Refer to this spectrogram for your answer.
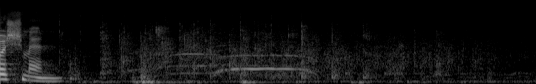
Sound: audience applauds

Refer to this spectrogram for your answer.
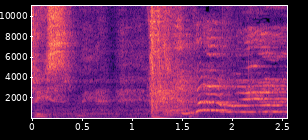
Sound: gun firing

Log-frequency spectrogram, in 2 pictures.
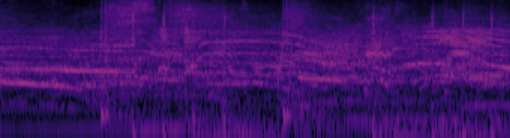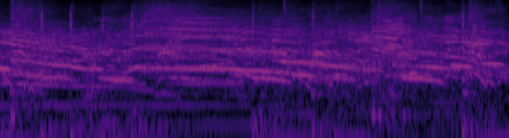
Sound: cheering

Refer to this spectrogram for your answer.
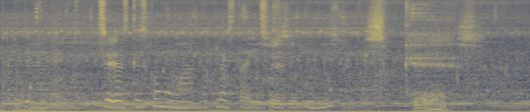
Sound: speaking in foreign language

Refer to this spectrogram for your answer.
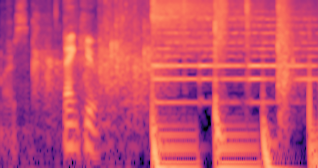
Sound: applause

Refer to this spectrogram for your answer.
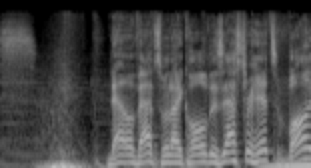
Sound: air swish

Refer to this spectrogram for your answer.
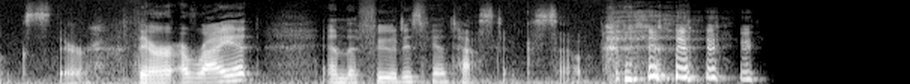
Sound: laughs

